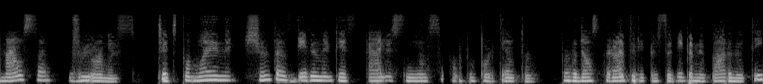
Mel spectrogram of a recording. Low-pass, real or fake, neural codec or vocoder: 10.8 kHz; fake; codec, 44.1 kHz, 0.9 kbps, DAC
